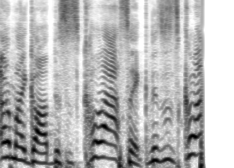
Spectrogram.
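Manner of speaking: put-on British accent in a lady's voice. Retelling a neighbor answering the door: imitating a British lady. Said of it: "it's a British lady".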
